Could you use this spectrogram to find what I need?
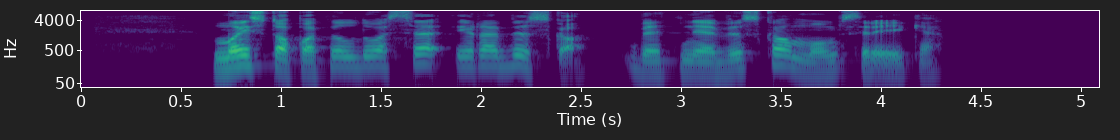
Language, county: Lithuanian, Šiauliai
